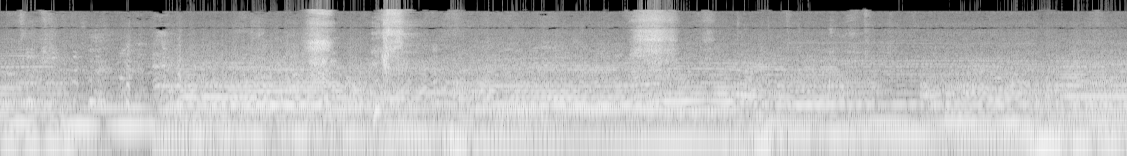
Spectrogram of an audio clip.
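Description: Beginner concert band playing a slow, simple march, low brass and other winds holding long notes together and changing chords in steps. Three short bright crashes sound in the middle.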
